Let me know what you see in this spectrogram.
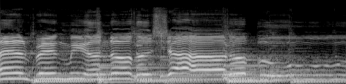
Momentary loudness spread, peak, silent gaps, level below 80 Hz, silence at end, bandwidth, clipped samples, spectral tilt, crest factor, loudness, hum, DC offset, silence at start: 8 LU; -2 dBFS; none; -52 dBFS; 0 s; 15 kHz; under 0.1%; -5.5 dB/octave; 12 dB; -14 LUFS; none; under 0.1%; 0 s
